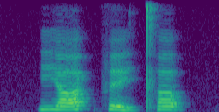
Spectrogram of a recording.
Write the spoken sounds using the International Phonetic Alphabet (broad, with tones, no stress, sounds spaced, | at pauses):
j aː˨˥ k̚ f e˨˩ j t̪ʰ ɐ˨ p̚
